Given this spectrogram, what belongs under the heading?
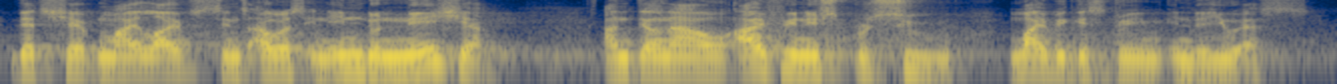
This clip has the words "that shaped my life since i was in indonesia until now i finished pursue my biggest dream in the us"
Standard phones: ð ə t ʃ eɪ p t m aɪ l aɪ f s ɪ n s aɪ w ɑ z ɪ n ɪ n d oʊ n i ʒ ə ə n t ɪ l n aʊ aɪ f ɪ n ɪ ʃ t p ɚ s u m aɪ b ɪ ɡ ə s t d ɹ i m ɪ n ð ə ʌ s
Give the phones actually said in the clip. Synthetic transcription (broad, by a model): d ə t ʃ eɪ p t m aɪ l aɪ f s ɪ n s aɪ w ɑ s ɪ n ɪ n d oʊ n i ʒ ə ə n t ɪ l n aʊ aɪ f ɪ n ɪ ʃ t p ɚ s u m aɪ b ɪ ɡ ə s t d ɹ i m ɪ n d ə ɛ s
